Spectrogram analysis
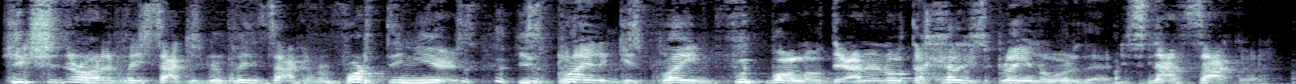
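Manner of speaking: high, loud indignant imitation; dad's exasperated rant. Dad defending himself to mom about son, exasperated rant.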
